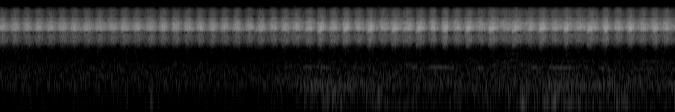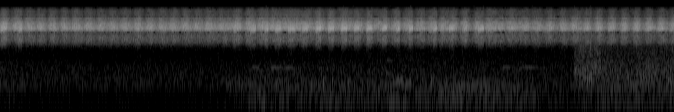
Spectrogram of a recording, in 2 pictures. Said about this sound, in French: Euh, on va se faire chier si on écoute des grillons ou tu vois des.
